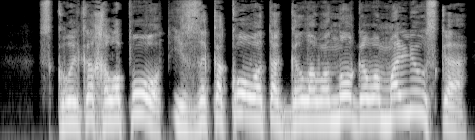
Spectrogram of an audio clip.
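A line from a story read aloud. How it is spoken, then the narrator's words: Grumbling. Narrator (Russian): пробурчал Мохнатый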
